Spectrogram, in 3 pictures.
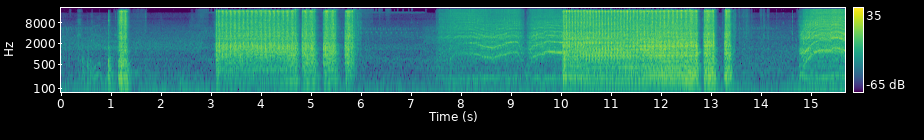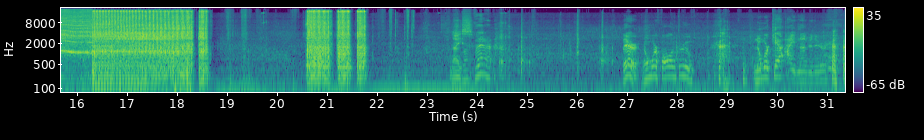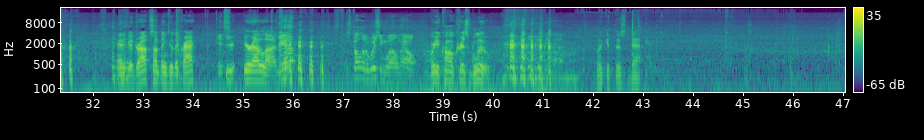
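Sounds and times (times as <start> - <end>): power tool motor whining: 3.1 - 6.0, 7.5 - 13.5, 14.7 - 18.7, 20.6 - 21.8.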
